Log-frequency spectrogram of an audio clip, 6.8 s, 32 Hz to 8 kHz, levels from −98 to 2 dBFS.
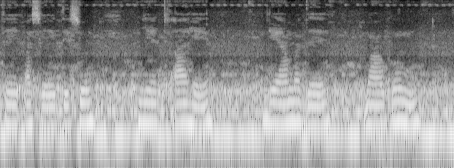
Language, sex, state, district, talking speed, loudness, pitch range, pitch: Marathi, male, Maharashtra, Aurangabad, 70 wpm, -13 LUFS, 100-135 Hz, 120 Hz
